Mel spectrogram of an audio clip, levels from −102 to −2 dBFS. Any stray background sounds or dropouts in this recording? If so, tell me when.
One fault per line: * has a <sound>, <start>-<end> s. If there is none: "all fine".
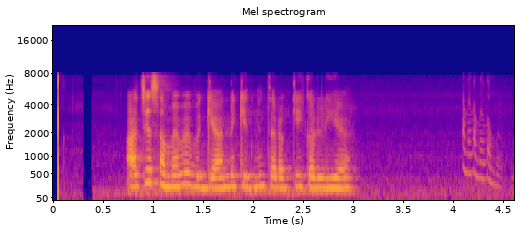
* has a chirp, 4.1-4.6 s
